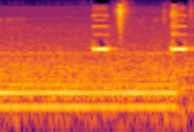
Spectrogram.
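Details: Sole elliptical after replacing handlebar incline/resistance button membrane, wiring flipped to fix reversed direction: steady incline motor hum, then two short high console beeps about a second apart, each answered promptly; up and down working normally.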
